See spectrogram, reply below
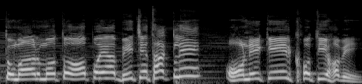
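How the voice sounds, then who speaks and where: Man acting haughty cartoon monarch, extremely high voice, irritable, accusing, faint music behind. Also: normal speed, a bit bright. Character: imperious, superstitious, irritable cartoon king.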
